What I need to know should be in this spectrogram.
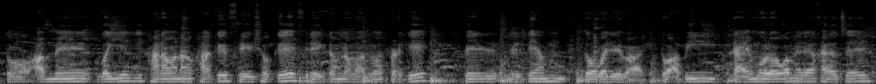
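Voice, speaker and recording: Music plays behind this vlogger father as he narrates casually to his phone camera from a rooftop and a street market, pointing things out to his audience. His mid-range voice moves little in pitch and keeps a moderate pace, with street noise and passing vehicles in the mix.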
